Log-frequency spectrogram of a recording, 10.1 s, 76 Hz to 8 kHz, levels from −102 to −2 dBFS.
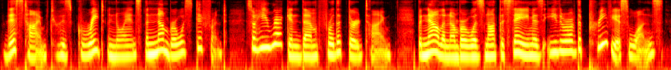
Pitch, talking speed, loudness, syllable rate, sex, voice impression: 225 Hz, 190 wpm, -17 LUFS, 4.7 syllables/s, female, feminine, adult-like, sincere, slightly friendly, elegant, sweet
